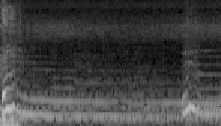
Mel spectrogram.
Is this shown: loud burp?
no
